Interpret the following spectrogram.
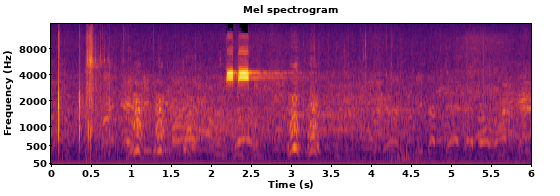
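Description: A referee's whistle blown in two short, sharp blasts about two seconds in, the loudest sound here. Short, repeated yapping calls from a small dog come before and after it over distant voices.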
